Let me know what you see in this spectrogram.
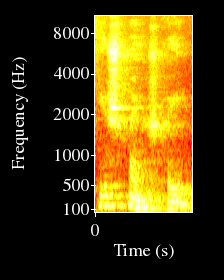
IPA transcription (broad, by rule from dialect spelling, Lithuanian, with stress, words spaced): ɪʃmɐɪˈʃɐɪ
